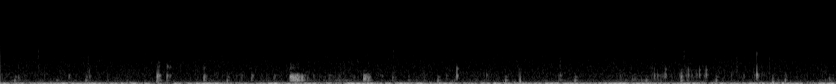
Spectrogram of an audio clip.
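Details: Bowel sounds (borborygmi) of a rumbling stomach recorded with a USB stethoscope: low gurgles and rumbling bubbling sounds coming and going irregularly, ordinary normal bowel sounds.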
